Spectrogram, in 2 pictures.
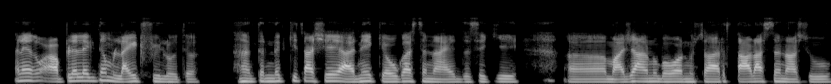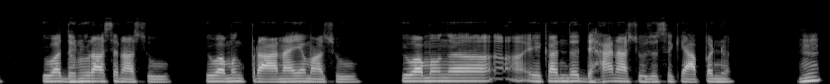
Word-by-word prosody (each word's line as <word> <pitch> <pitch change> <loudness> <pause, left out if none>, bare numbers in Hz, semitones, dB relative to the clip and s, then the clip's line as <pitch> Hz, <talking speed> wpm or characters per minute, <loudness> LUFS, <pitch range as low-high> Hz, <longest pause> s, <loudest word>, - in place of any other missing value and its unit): आणि 170 +1 +3 0.2
आपल्याला 155 +5 +3
एकदम 170 +1 -1
लाईट 135 +2 +2
फील 135 -3 -3
होतं. 120 0 -5 0.4
हां, 140 -1 +1
तर 145 - -2
नक्कीच 150 +3 -4
असे 155 +1 +3
अनेक 140 +2 +3
योगासनं 130 0 0
आहेत, 120 0 0
जसे 125 +1 -5
की 135 -2 -3 0.6
अ, 120 0 -1
माझ्या 120 +4 +3
अनुभवानुसार 130 -1 +1
ताडासन 130 +1 +3
असू 120 +1 -5
किंवा 135 +2 -3
धनुरासन 140 +1 +1
असू 120 0 -6
किंवा 140 +2 -2
मग 140 +1 -1
प्राणायाम 130 +1 +3
असू 125 0 -6
किंवा 150 +3 -1
मग 155 +1 0
अ, 150 0 +3 0.2
अ, - - -4
एखादं 145 0 0
ध्यान 135 +3 0
असू 130 0 -6
जसं 130 +1 -6
की - - -2
आपण 130 +2 -3 0.7
हं. 160 +5 +1
135 Hz, 135 wpm, -22 LUFS, 125-145 Hz, 0.7 s, आणि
